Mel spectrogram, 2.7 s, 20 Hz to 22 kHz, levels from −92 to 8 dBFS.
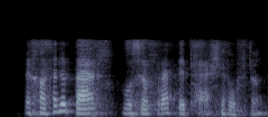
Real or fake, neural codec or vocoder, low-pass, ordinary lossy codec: fake; codec, 44.1 kHz, 1.7 kbps, Pupu-Codec; 5.4 kHz; AAC, 24 kbps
